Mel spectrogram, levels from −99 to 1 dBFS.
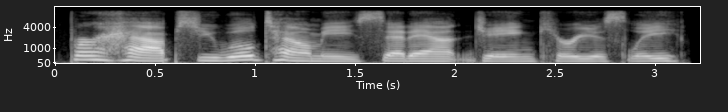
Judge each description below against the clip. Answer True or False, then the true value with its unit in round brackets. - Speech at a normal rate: True (165 wpm)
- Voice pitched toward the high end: False (175 Hz)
